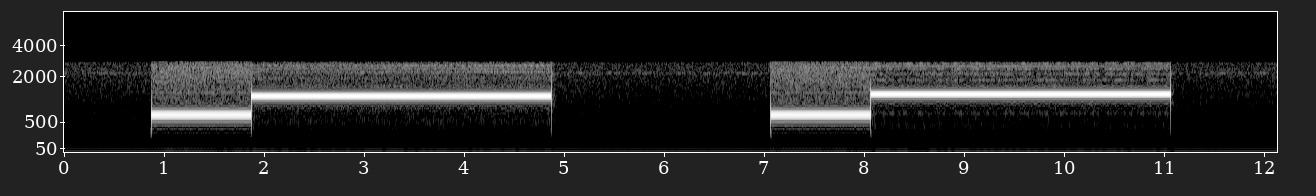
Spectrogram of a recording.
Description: Two-tone page, heard as a one-second tone, then a three-second tone, about 670 then 1220 Hz, about 670 then 1290 Hz. It is heard from 0.9 to 11.1 s.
